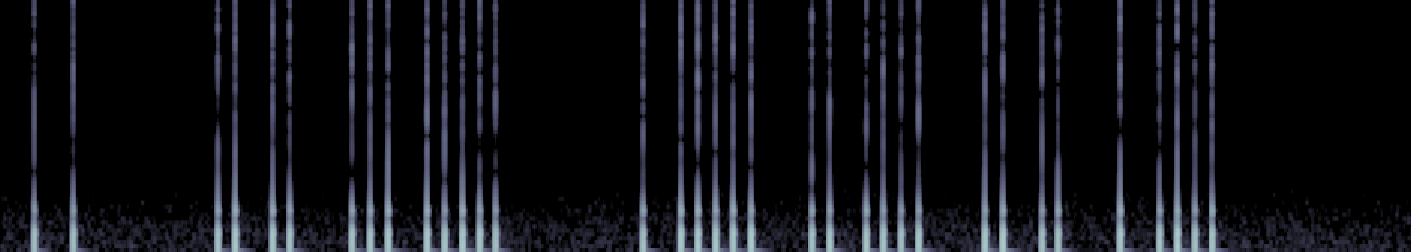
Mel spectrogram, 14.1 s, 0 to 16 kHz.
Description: Tap code, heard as knocks on a wall, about 6 knocks a second. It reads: A GP EIGD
